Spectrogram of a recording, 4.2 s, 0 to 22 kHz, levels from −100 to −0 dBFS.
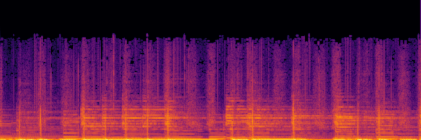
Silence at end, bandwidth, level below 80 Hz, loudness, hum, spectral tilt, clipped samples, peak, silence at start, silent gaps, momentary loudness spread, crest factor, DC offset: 0 s; 7.6 kHz; -16 dBFS; -17 LUFS; none; -6.5 dB/octave; under 0.1%; -4 dBFS; 0 s; none; 4 LU; 12 dB; under 0.1%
